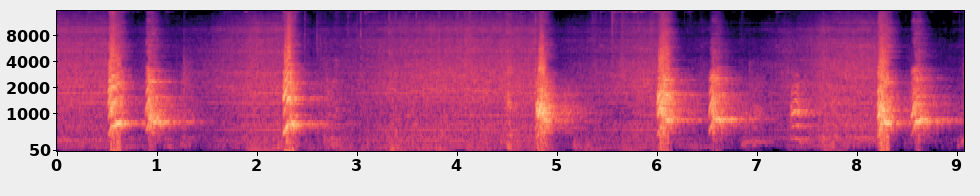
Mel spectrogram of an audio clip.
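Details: Corgi puppy meeting a Roomba robot vacuum for the first time, barking loudly in sharp single and paired barks, about ten over nine seconds, with a low machine hum between them.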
